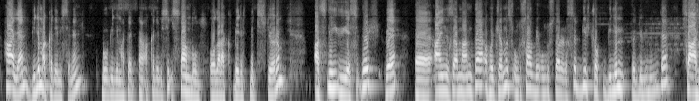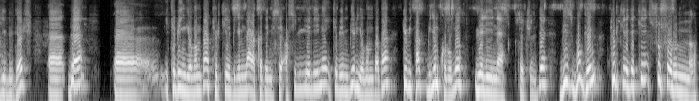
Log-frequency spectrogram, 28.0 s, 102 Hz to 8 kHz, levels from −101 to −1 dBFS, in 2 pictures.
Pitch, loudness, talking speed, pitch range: 155 Hz, -18 LUFS, 100 wpm, 135-195 Hz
